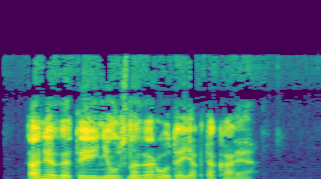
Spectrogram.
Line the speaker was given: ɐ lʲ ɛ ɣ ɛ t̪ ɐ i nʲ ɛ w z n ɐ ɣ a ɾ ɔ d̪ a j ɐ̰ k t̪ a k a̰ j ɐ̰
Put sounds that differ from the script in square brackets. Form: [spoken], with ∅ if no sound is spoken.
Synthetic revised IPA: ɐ lʲ ɛ ɣ ɛ t̪ ɐ i nʲ ɛ w z n ɐ ɣ a ɾ ɔ d̪ [ɐ] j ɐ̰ k t̪ a k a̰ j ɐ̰

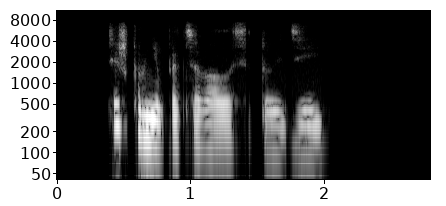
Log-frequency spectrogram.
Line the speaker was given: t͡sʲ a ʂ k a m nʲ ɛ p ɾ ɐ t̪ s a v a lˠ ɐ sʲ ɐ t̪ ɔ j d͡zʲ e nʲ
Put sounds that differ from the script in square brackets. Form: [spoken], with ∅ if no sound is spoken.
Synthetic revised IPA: t͡sʲ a ʂ k [ɐ] m nʲ ɛ p ɾ ɐ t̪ s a v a lˠ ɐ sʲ ɐ t̪ ɔ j d͡zʲ e nʲ

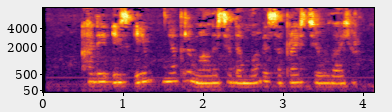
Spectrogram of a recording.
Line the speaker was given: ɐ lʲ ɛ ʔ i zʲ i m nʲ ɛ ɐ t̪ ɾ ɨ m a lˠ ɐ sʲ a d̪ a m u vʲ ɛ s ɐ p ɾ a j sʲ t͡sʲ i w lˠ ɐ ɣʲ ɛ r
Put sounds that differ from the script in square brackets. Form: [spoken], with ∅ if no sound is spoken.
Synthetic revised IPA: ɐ lʲ ɛ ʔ i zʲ i m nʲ ɛ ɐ t̪ ɾ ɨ m a lˠ ɐ sʲ [ɐ] d̪ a m [ɔ] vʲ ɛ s ɐ p ɾ a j sʲ t͡sʲ i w lˠ [a] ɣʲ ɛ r

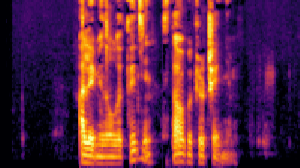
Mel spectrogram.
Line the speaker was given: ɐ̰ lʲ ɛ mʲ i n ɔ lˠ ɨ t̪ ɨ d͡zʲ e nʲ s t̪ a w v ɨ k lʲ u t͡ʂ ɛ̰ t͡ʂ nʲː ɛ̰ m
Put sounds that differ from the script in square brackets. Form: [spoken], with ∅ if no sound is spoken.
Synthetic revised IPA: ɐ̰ lʲ ɛ mʲ i n [u] lˠ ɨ t̪ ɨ d͡zʲ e nʲ s t̪ a w v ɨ k lʲ u t͡ʂ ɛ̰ [∅] nʲː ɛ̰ m

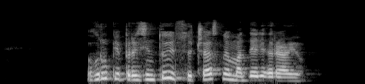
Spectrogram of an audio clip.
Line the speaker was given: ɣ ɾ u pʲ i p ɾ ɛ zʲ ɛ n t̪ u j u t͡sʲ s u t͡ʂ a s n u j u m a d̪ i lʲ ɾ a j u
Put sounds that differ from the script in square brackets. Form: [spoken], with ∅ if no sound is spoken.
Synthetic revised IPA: ɣ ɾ u pʲ i p ɾ ɛ zʲ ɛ n t̪ u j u t͡sʲ s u t͡ʂ a s n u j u m a d̪ [ɛ] lʲ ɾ a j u

